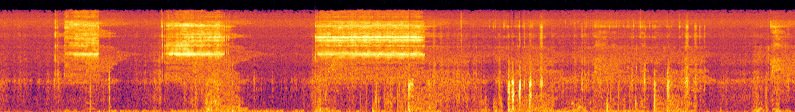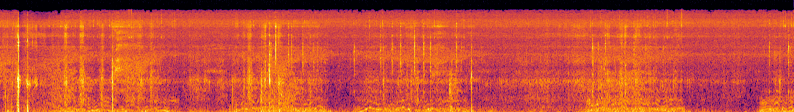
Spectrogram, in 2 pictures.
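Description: Wind and handling rumble on a body-mounted camera microphone during the fight with a hooked channel catfish. In the first eight seconds a baitcasting reel's drag gives line in three short high whining bursts. A few sharp clicks follow later.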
